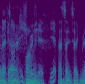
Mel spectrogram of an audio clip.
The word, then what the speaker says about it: Ishbosheth: Ishbosheth.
